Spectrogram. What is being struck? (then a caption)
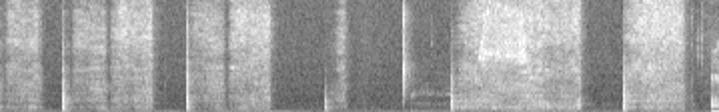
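Chalk on a wood-framed chalkboard. White chalk held in the fingertips scratches strokes across a large, flat black chalkboard set in a wooden frame. Bright, raspy scraping strokes come in bursts, and seven sharp taps mark where the chalk strikes the board. Quiet pauses separate the strokes.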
